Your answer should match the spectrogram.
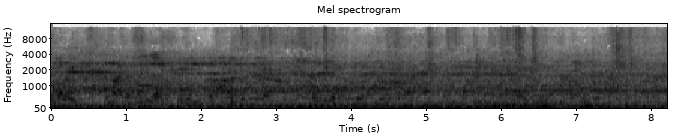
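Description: A steady low rumble with indistinct voices of bystanders talking in the background.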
